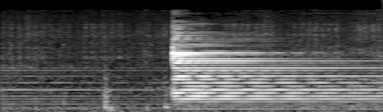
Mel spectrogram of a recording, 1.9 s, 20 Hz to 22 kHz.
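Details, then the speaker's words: Antique grandmother wall clock, hung on a wall 20 years without chiming, first test before restoration: a single clear bong slowly dies away over faint ticking; the strike train still works, a nice chime, some hope for the mechanism. "now like that nice nice chime this uh there's some hope for that mechanism"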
